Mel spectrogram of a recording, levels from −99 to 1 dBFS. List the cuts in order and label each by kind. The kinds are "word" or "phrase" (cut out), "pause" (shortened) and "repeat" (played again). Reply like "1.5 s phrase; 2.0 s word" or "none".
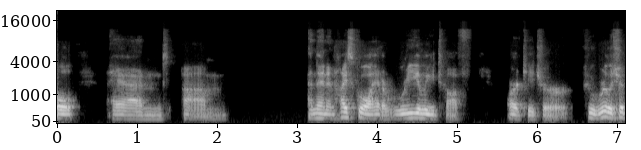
none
